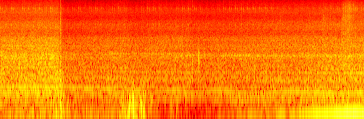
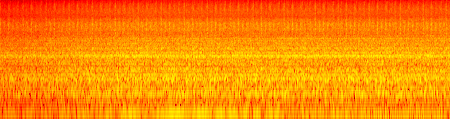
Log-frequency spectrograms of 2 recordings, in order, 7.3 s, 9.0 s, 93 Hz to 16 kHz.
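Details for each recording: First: 2013-type Chrysler 3.6 Pentastar V6 after replacing the worn roller rockers and a collapsed lifter: a smooth, even idle with no ticking. The tick is gone, no codes are set, and it idles quieter. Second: 2013-type Chrysler 3.6 Pentastar at idle, heard via mechanic's stethoscope: light sharp tick about three times a second over steady idle, loud on one side; valvetrain tick attributed to failed roller rocker, before rocker and lifter replacement.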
